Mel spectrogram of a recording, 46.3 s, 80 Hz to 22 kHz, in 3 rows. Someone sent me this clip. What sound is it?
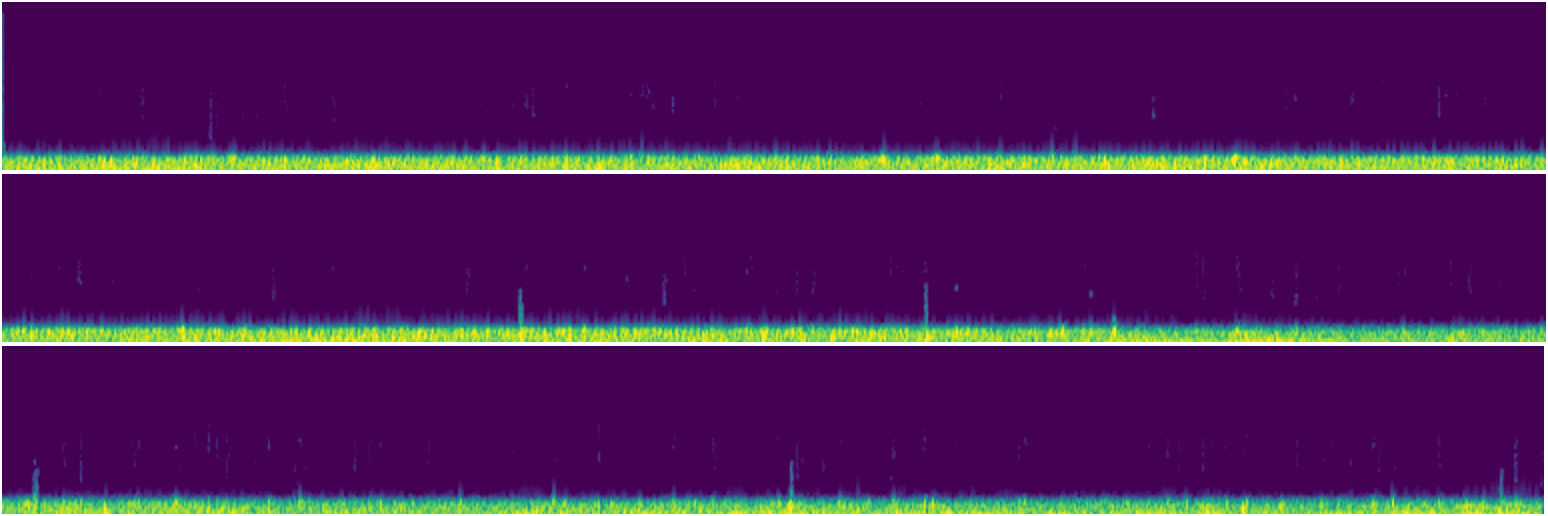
Hydrophone 1 Filtered
This has a typical underwatery sound...because it was recorded underwater :) I have filtered the sound of marine snapping shrimp prominent in the original recording. This contains only frequencies below 320 Hz. Hydrophone was a home-made (but excellent!) see comments.
bubbly, underwater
